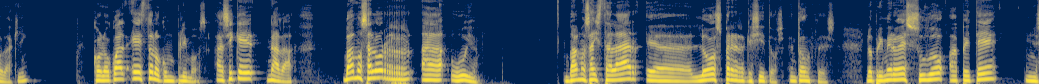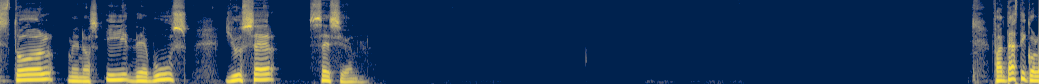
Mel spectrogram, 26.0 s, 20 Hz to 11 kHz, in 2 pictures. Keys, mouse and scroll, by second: 1.4-4.5 scroll down 1, 4.5 scroll down 1, 4.7 ctrl+l, 5.4 Escape, 5.9 super+l, 11.0-19.4 typing, 22.1 Return.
